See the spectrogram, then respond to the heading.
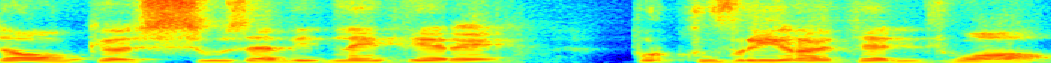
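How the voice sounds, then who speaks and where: Her pitch sits fairly low for a woman. She speaks at a fairly slow pace. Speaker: community volunteer, citizen. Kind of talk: public comment at council meeting. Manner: loud.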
